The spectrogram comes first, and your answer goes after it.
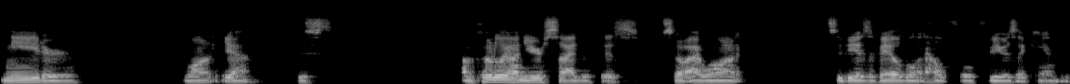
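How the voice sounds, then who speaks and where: Soft-spoken and very deep, low in pitch, a man talks at a fairly slow pace with fairly even intonation in a dry, close sound with no echo. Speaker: counseling student. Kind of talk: counseling role play. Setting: video call.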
